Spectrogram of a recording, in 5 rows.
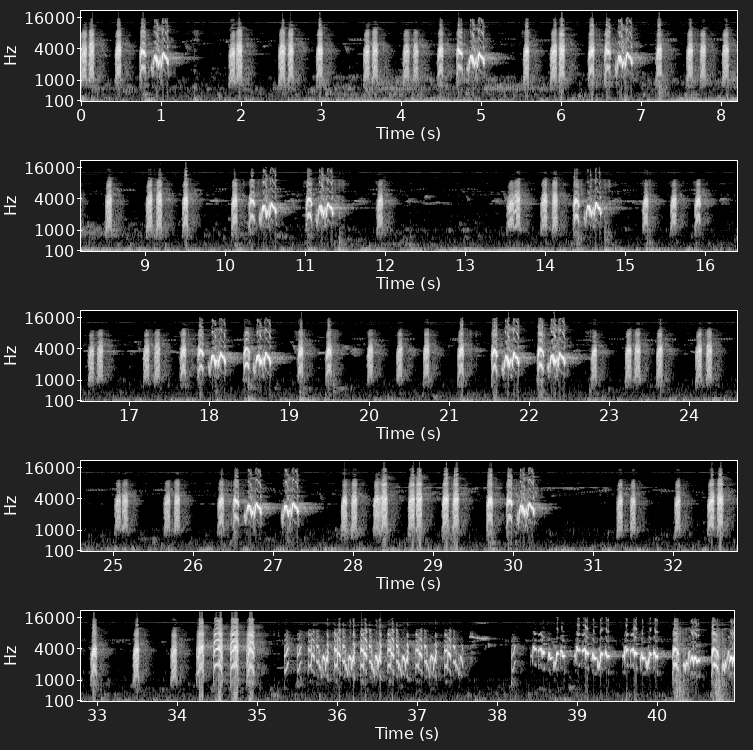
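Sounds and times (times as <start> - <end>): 
sooty-headed bulbul song: 0.0 - 40.9.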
